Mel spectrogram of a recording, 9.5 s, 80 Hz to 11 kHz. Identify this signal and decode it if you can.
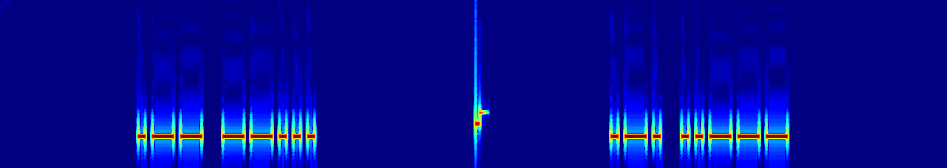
Morse code, heard as a keyed tone, about 17 wpm, 700 Hz. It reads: W7 R2
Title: Single-Letter Single-Number 17wpm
